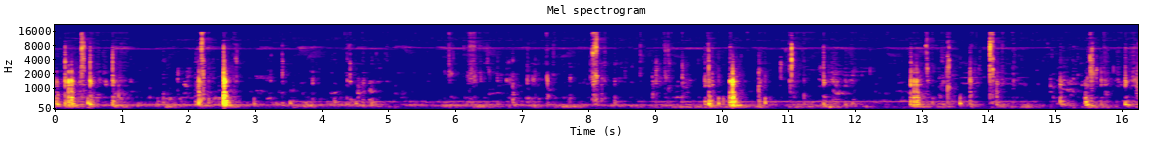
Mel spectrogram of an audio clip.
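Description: Wet mouth sounds of a person eating by hand: chewing and lip smacks, with scattered sharp clicks.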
